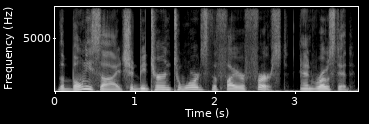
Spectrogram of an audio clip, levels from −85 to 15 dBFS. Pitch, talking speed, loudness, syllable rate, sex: 130 Hz, 190 wpm, -16 LUFS, 4.5 syllables/s, male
